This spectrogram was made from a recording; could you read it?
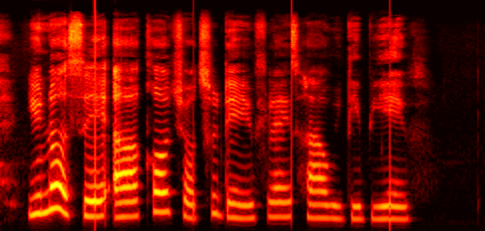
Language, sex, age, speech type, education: Nigerian Pidgin, female, 15-29, spontaneous, tertiary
